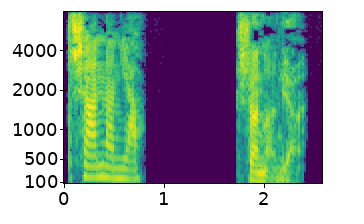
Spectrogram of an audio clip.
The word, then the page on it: chananja: German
